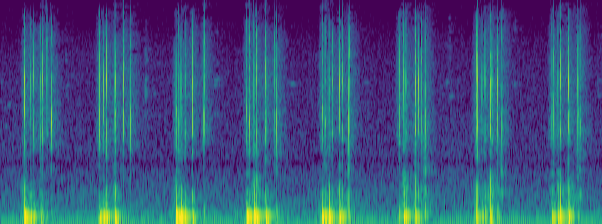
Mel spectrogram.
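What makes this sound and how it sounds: Long acrylic nails tap the plastic backs of a small round white plastic clamshell hand mirror held open. Eight quick bursts of rapid, bright clicking taps sound at a steady pace, each dying away almost at once, over a faint low hum.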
